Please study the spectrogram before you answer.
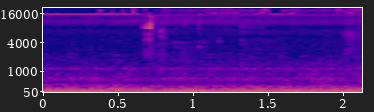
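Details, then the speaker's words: Fiat 500 Cat S repair, running premium petrol and Redex: low, lumpy, uneven rough idle; the owner suspects the vibration is the air intake pipe and plans to check the coil pack; it may need a longer run; cause unconfirmed. "i think the vibration is uh is that pipe uh the air intake pipe but yes i mean maybe it needs a bit of a longer run but it's not brilliant"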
